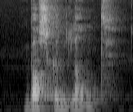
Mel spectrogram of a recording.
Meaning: 1. Basque Country (a cultural region that straddles the border of Spain and France, where the Basque language is traditionally spoken) 2. Basque Country (an autonomous community in northern Spain)
- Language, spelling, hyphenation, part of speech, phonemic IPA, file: Dutch, Baskenland, Bas‧ken‧land, proper noun, /ˈbɑskənˌlɑnd/, Nl-Baskenland.ogg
